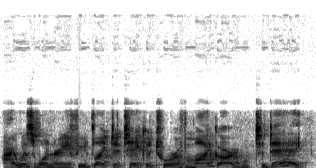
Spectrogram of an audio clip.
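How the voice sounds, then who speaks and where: A woman reads the part of a kindly grown woman in a children's storybook. She is gentle and reassuring, explaining things to a child with lively intonation. The recording is a bit dull with faint noise. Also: medium pitch, fast, lightly acted.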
